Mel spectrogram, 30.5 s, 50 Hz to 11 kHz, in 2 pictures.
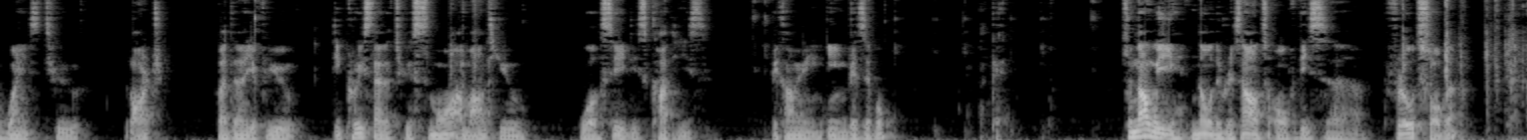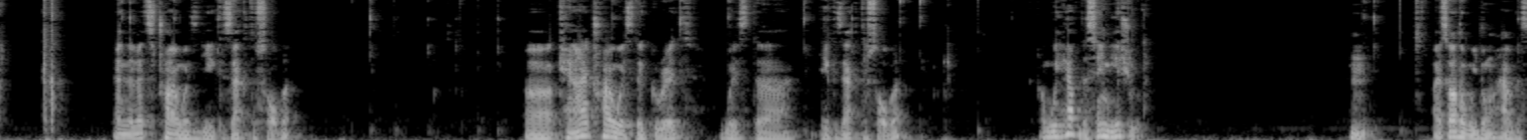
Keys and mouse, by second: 3.7 middle click, 4.5 r, 8.4 middle click, 9.4 middle click, 10.2 middle drag, 10.3 click, 10.3 right click, 11.0-11.3 drag, 11.5 middle drag, 14.5 ctrl+a, 17.1-17.5 middle drag, 18.0-19.1 middle drag, 19.3-19.7 middle drag, 20.1 middle drag, 21.5-22.2 drag, 22.6-23.4 drag, 23.6 middle drag, 25.3-26.1 middle drag, 26.3 r, 29.3-30.5 middle drag.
